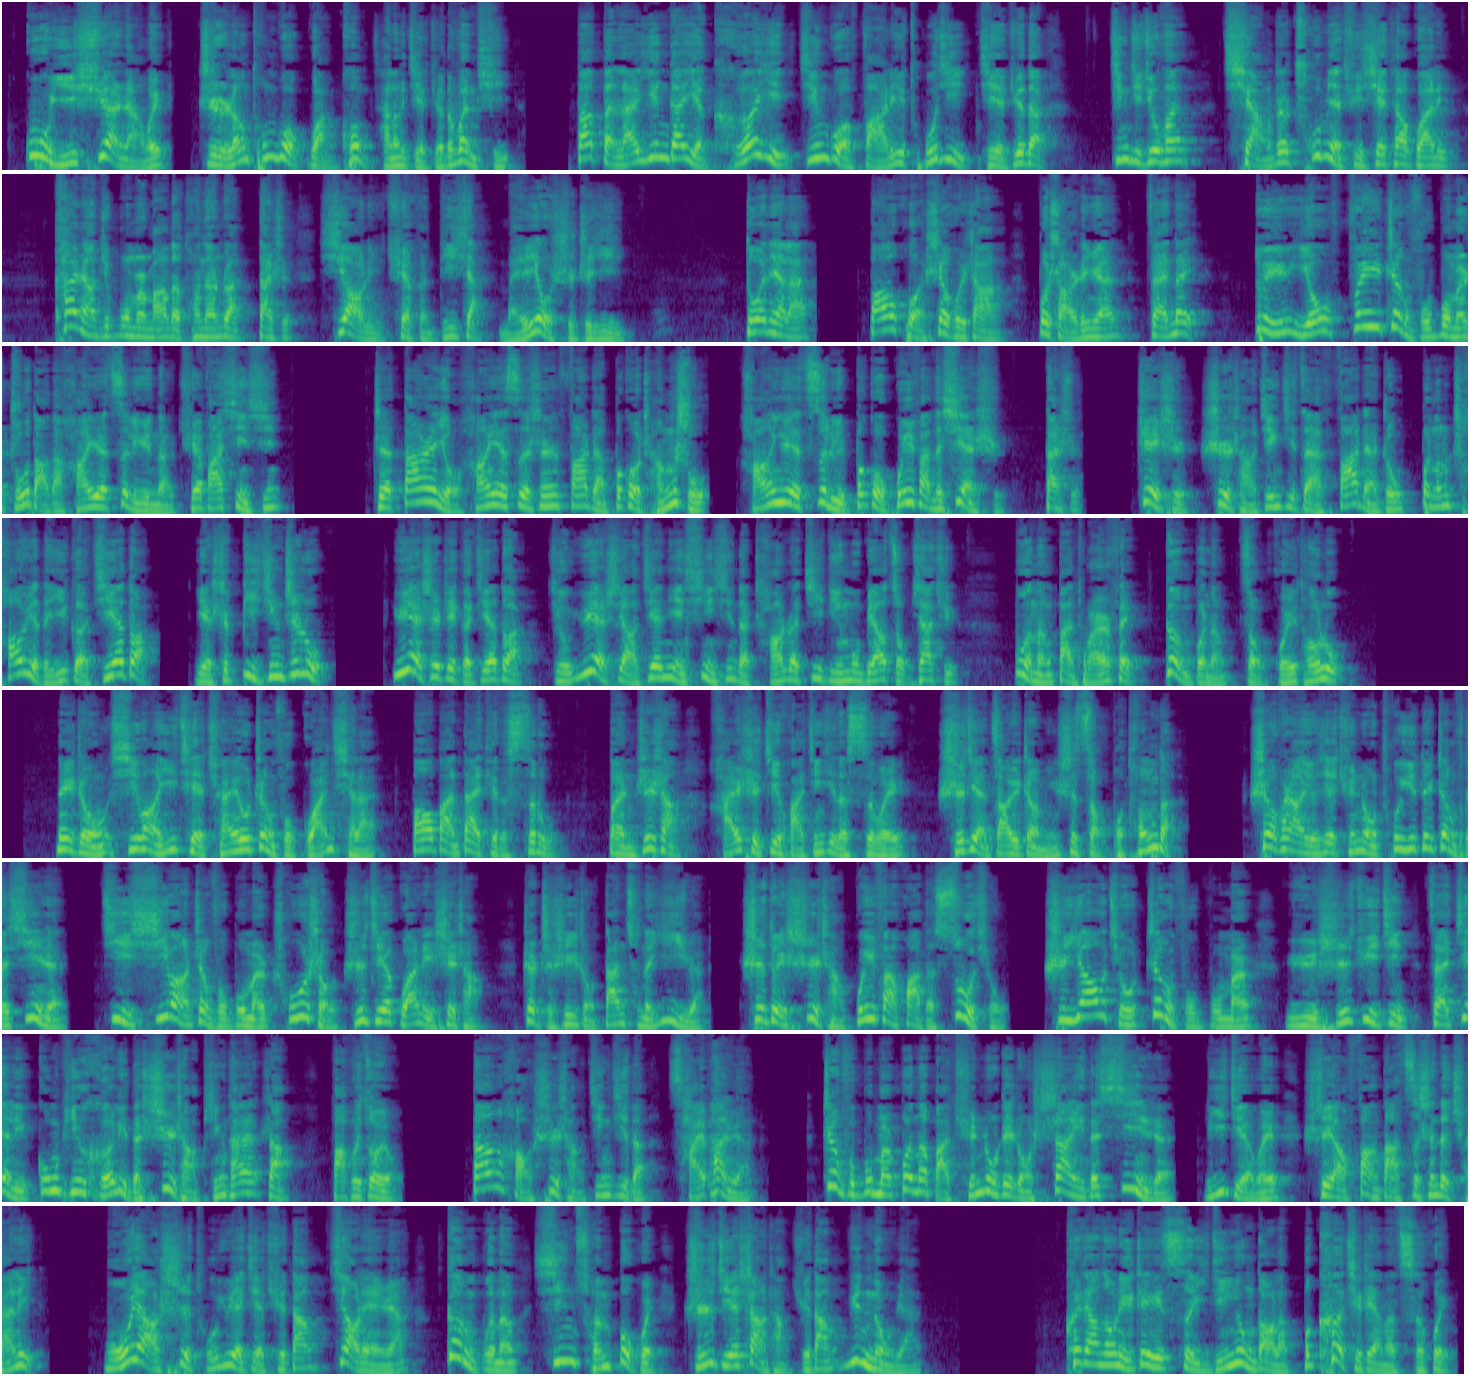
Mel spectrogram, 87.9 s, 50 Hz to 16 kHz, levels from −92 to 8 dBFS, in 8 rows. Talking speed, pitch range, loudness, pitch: 275 characters per minute, 125-205 Hz, -18 LUFS, 160 Hz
